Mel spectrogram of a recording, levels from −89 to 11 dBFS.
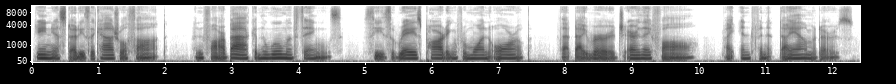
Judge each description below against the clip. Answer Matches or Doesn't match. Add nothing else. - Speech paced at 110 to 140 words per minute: Matches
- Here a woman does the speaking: Matches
